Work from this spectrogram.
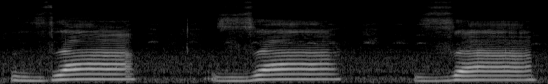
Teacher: آواز کو منہ سے باہر نکالیں زا۔ اس میں تھوڑی سی سختی ہوتی ہے لیکن اسے باریک پڑھتے ہیں، موٹا نہیں کرنا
